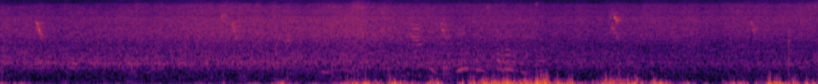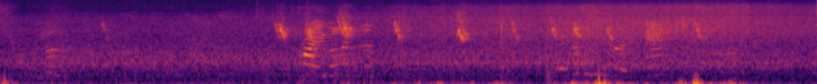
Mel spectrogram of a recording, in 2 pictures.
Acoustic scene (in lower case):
park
